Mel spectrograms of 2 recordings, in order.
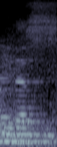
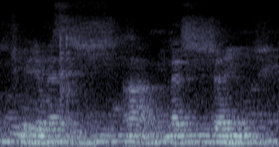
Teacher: Huruf shin-nya kurang menyebar ya. Jadi di dalam rongga mulut ini harus menyebar.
